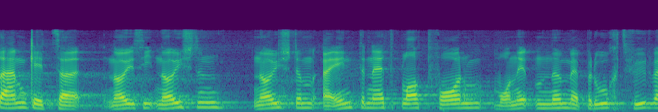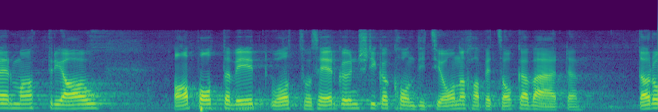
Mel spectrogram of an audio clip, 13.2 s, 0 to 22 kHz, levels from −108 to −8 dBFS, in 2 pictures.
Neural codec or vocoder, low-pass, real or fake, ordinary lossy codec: none; 7.2 kHz; real; none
